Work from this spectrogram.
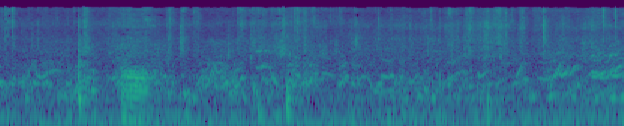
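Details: Hungry pet guinea pigs, noisy when waiting for food and given carrots, make a short harmonic squeal followed by scattered softer squeaks, with low rumble and handling noises beneath.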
